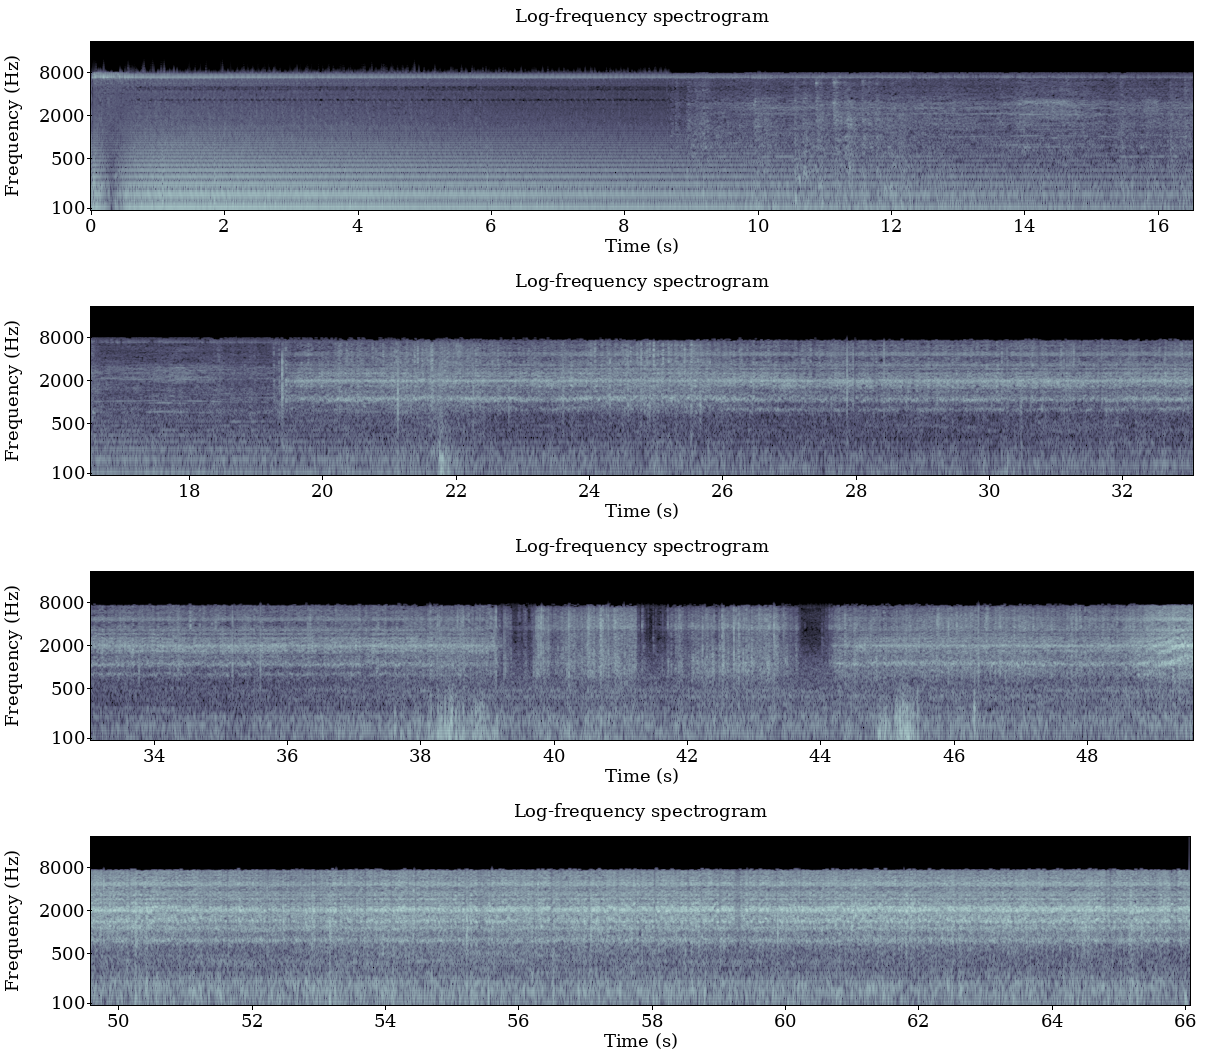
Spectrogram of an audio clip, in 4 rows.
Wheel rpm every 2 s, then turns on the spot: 0, 0, 0, 0, 0, 0, 0, 0, 0, 20, 70, 70, 70, 70, 70, 70, 70, 70, 70, 40, 10, 10, 50, 70, 130, 200, 200, 200, 200, 190, 200, 200, 200.
38-40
